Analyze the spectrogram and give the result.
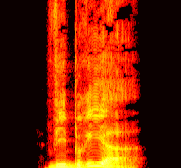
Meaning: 1. singular imperative of vibrieren 2. first-person singular present of vibrieren
- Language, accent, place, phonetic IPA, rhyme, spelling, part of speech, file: German, Germany, Berlin, [viˈbʁiːɐ̯], -iːɐ̯, vibrier, verb, De-vibrier.ogg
